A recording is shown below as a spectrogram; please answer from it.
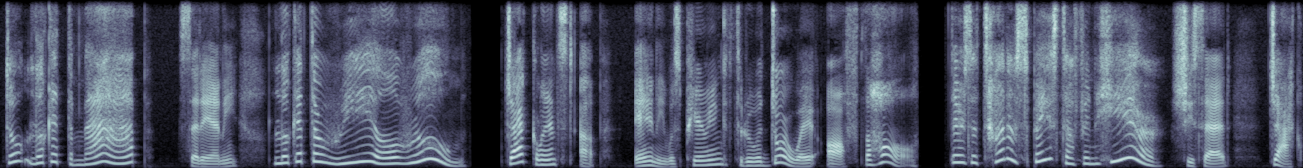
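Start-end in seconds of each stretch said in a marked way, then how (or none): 0.1-4.7 put-on a little girl correcting her brother. A narrator's reading. Narrator voices Annie. 9.5-11.7 put-on high excited girl voice; a delighted little girl. A narrator's reading. Narrator voices Annie.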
